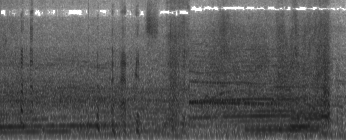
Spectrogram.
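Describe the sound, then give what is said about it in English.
A car engine drones steadily and loudly as a driverless car is sent off a cliff, its pitch shifting upward partway through as it speeds off, with people's voices talking underneath the mechanical roar. “So they're just driving it off a cliff?”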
